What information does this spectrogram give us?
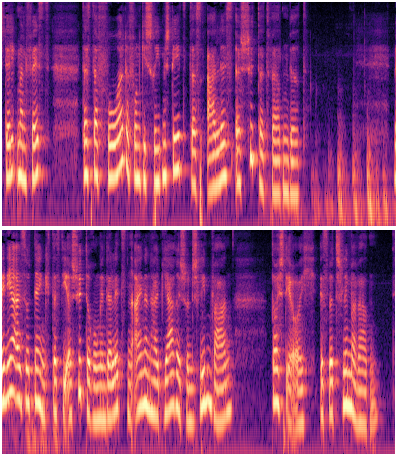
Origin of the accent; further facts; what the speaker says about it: Austria; also born or lived in England / United States; ich bin Österreicher, das ist eine ganz andere Kultur. Ich war 4 Jahre in England, das ist wieder eine andere Kultur. Ich verbrachte 10 Jahre in Amerika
